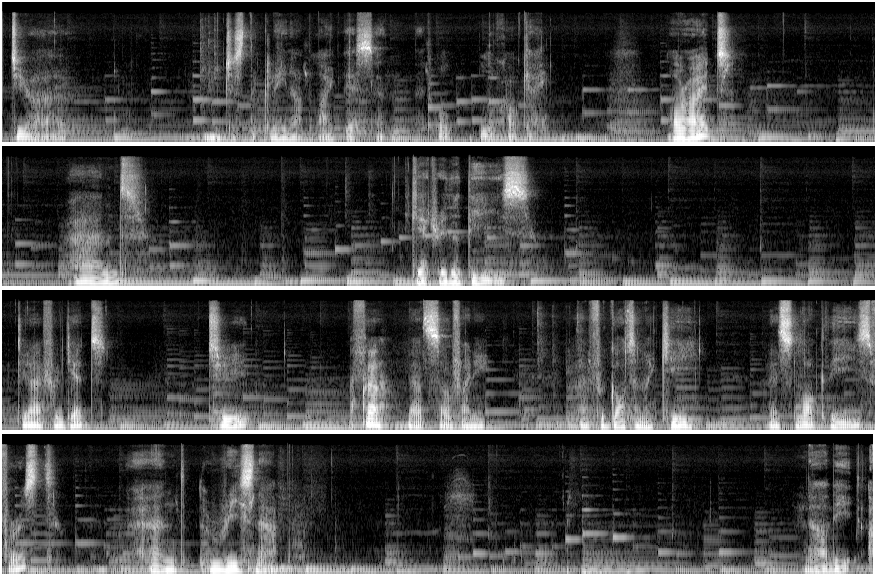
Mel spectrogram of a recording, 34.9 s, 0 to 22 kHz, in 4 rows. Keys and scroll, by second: 2.2 alt+q, 13.0 shift+x, 23.4 shift+1, 29.1 ctrl+`.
